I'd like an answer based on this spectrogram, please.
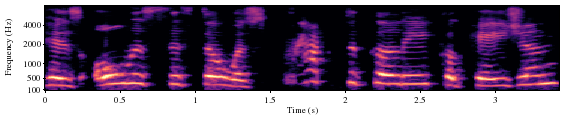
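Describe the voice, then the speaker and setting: Dry and close with no echo, the voice keeps to a moderate pace. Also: woman. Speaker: toastmasters club member. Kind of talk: prepared speech.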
